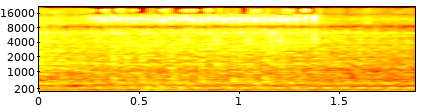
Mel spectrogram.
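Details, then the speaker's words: Volkswagen Polo diesel before repair, with heavy white smoke and poor pickup: uneven, shaky idle with a knock that breaks rhythm, jerking as if something broke inside. Cylinder misfire from faulty injectors, which are to be removed and repaired. "इसम white smoke भी बहुत ज्यादा आना इसम और locking की भी जो है आवाज है इसम इजन किस तरीके से रहा है और इंजन के अंदर ऐसा लग रहा है जैसे कुछ टूट गया है और इजन जो है झटके भी मार रहा है"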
